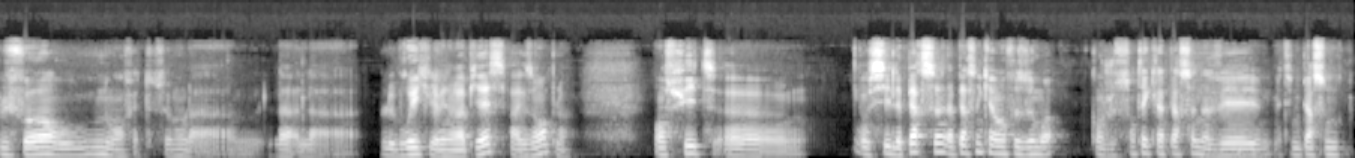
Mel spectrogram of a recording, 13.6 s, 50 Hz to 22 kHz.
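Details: 22-year-old man who has stuttered since early childhood, which was marked by a slight speech delay; stuttering.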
